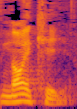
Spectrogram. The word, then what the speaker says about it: Nike: And it is Nike, apparently, as well. I looked it up. So it rhymes with spiky and not bike.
